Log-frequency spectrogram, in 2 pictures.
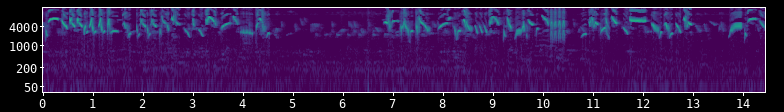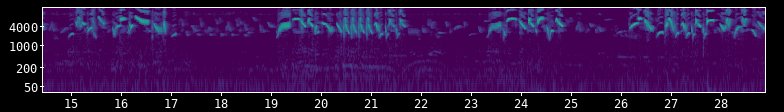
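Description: Blackthroat (black-throated canary) singing loud, high, twittering song in repeated bouts of a few seconds each, full of rapid trills and quick up-and-down notes, with short pauses between bouts.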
